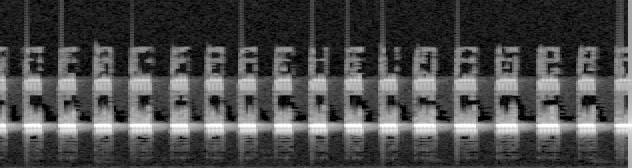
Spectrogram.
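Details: Rhythmic chirps of a male cricket on summer evenings, evenly spaced high trills pulsing about four times per second, bright and tonal, over complete silence.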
